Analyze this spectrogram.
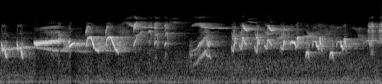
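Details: Caged Horsfield's bush lark with a fluent song of slurred whistles, rising and falling sweeps and rapid twittering phrases, almost unbroken.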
